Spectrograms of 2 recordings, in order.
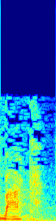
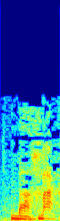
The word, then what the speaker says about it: bug: Bueno, lo podemos llamar como os apetezca, pero realmente la pronunciación creo que es bug. – Bug, vale. Pero bueno, leído en castellano como bug.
